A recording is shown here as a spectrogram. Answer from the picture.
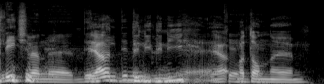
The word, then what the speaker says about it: Denis: Ja, Enemy van Denis Villeneuve. Ik heb gisteren ontdekt dat het uitgesproken is als, als Denis en niet... Denis.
